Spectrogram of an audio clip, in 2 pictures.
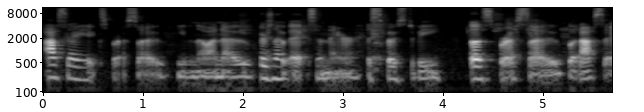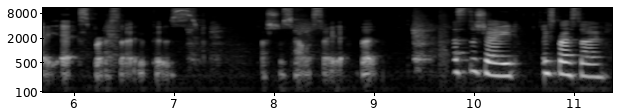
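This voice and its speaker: A woman's voice: on the high side, moderate pace, creaky, bright, forceful tone, a little hiss or hum. A young woman from the American South, chatting casually as a beauty vlogger and saying "like" a lot. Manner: chatty, rambling, says "like" often. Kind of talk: casual makeup haul chat.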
